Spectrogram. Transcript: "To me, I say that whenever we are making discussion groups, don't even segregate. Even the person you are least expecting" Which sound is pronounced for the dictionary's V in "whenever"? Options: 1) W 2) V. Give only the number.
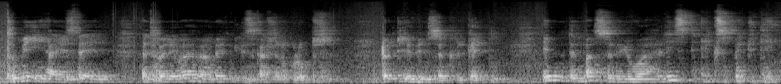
1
